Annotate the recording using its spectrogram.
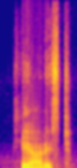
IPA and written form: ˈklɪərɪst (clearest)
